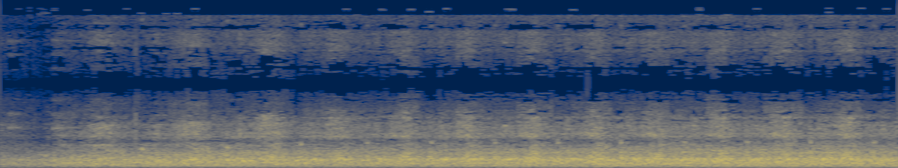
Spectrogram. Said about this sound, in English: Try the engine. There, Chief. Yes, sir. We'll try the engine. Ready, Chief? Yes, sir. Full steam astern.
